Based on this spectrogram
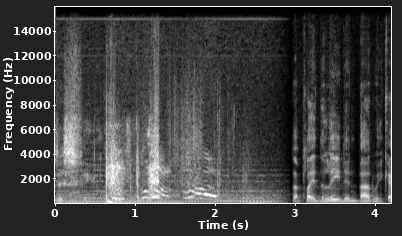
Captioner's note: punch thuds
